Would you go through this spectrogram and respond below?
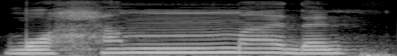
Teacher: میم مشدد، غنہ ہوگا ایک الف کے برابر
